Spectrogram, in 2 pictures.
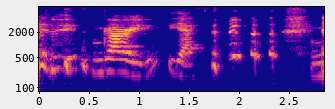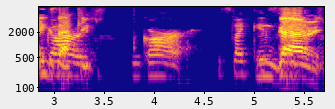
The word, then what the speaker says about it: Ngari: Welcome, Ngari. Hello. Is that the right pronunciation, by the way? Ngari. Did you say Ngari? Ngari, I said.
